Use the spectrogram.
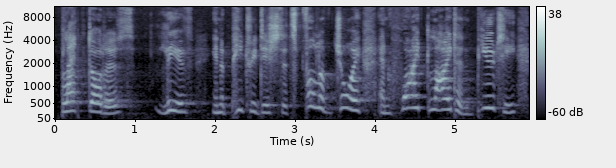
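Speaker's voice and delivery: usual speaking voice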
